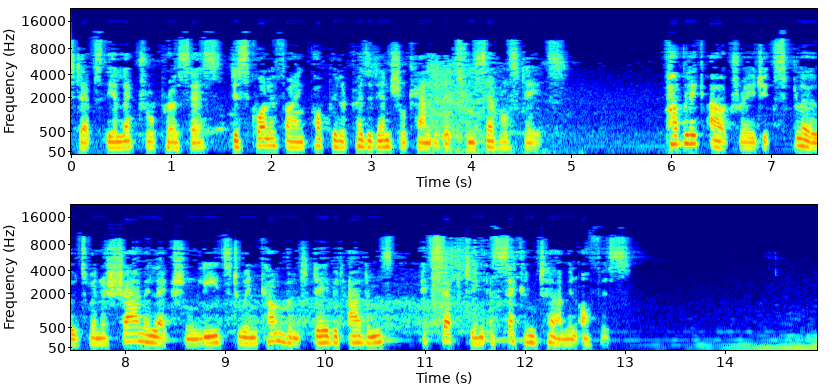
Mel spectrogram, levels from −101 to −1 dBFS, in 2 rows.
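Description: Noise suppressor applied to music or sounds, present throughout: a suppressor tuned for speech treats steady tones, ambience and decaying tails as noise and pulls them down, while sharper onsets slip past. Across the clip its gain swings by roughly 20 dB, so held material sinks between attacks and the level pumps and flutters instead of sustaining, leaving the sound thinned and unsteady.

Sound cut by the noise suppressor, at 0.61–0.96 s (about 17 dB down), 2.34–2.86 s (about 18 dB), 4.47–5.96 s (about 19 dB), 10.66–11.02 s (about 10 dB), 12.66–12.81 s (about 14 dB) and 13.04 s to the end (about 19 dB): here the suppressor judged the material to be noise and ducked it harder than elsewhere. Sustained and fading parts collapse or have their decays chopped short, most severely across the second-long stretch near 5 s and the closing two seconds.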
